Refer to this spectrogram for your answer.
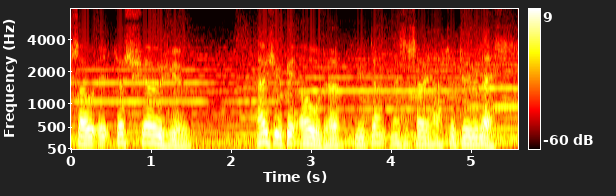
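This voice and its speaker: Music plays behind a man who speaks at a moderate pace with a fairly high pitch and ordinary pitch variation. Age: 80s+. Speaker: lifelong cyclist. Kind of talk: interview answer.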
